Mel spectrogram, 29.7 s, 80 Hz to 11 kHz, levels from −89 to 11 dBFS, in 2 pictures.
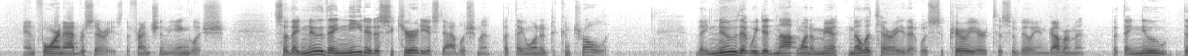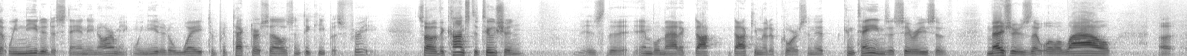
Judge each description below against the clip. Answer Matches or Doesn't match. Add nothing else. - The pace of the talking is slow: Doesn't match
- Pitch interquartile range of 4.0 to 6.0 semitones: Doesn't match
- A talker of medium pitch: Doesn't match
